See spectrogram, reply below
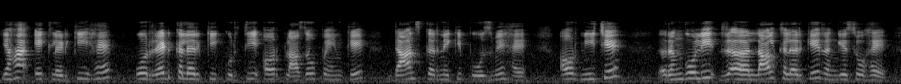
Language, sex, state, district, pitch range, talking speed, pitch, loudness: Hindi, female, Bihar, Saran, 225-260 Hz, 195 wpm, 240 Hz, -22 LUFS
